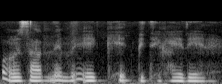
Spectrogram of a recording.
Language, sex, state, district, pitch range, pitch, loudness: Hindi, female, Arunachal Pradesh, Papum Pare, 160-180 Hz, 170 Hz, -17 LUFS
